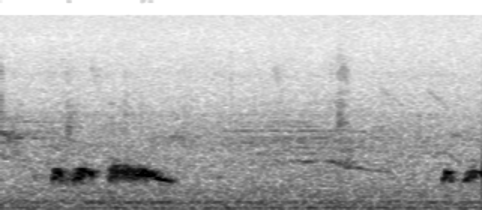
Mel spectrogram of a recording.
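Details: A decoy spotted dove with a good, well-patterned voice, cooing to stir other doves into calling: a low two-part coo followed by a drawn-out coo, then another short coo near the end, over a quiet rural background hum.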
